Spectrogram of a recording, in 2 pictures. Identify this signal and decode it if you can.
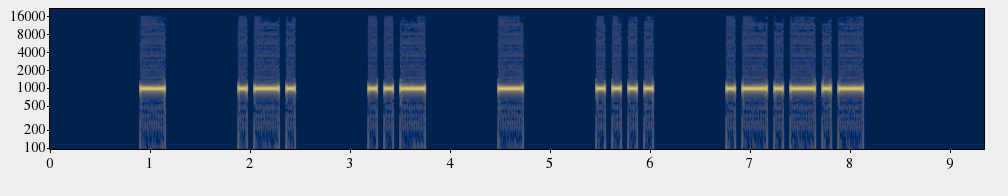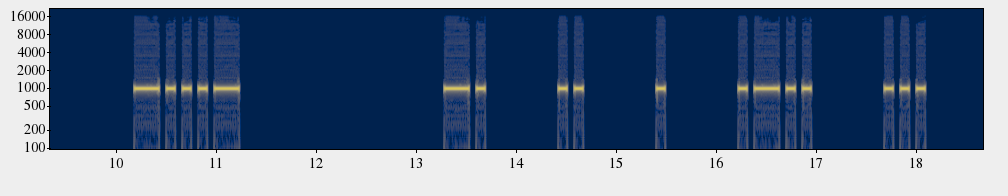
Morse code, heard as a keyed tone, about 15 wpm, spaced as for 8 wpm, 1000 Hz. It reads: TRUTH. <BT> NIELS
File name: qotdfiles / 8wpm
